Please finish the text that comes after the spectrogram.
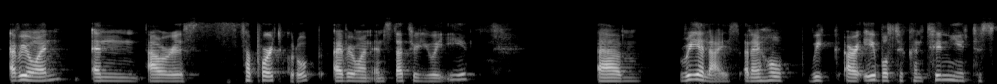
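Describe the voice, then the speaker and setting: A woman in her thirties, an interview guest telling her own story in an earnest, reflective way, speaking with a stutter, frequent restarts and pauses. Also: fairly low pitch, a bit bright, lo-fi sound. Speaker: interview guest, support group founder. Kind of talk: personal storytelling in conversation.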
